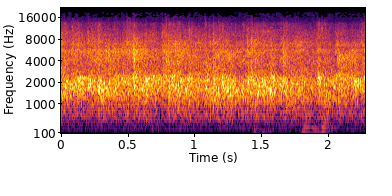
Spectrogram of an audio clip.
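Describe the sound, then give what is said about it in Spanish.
Applause from an audience welcoming first-time visitors: a steady, even wash of many hands clapping that lasts the whole clip at a fairly soft level, with no single claps standing out. “quiero pedirles a todos un aplauso para ellos.”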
